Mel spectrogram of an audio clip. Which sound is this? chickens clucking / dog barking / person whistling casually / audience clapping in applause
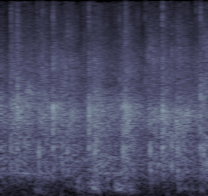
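audience clapping in applause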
